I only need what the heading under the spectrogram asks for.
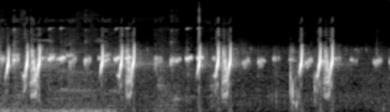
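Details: Common quail, the call used in quail hunting: quick groups of three sharp, slightly falling high notes about once a second, with softer short chirps filling the gaps.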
